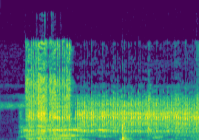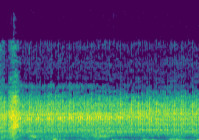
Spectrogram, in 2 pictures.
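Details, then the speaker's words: Twin-tub washing machine spin dryer after timer repair, loaded with clothes; steady whirring hum with light vibration as the drum spins up and holds speed, spinner and timer working normally. "Nah, teman-teman bisa dengar bunyinya. Nah, ini sudah berfungsi. Alhamdulillah, timernya juga sudah berfungsi."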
